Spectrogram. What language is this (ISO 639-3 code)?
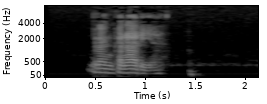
cat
